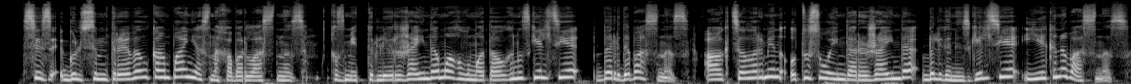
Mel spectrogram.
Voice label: female kaz

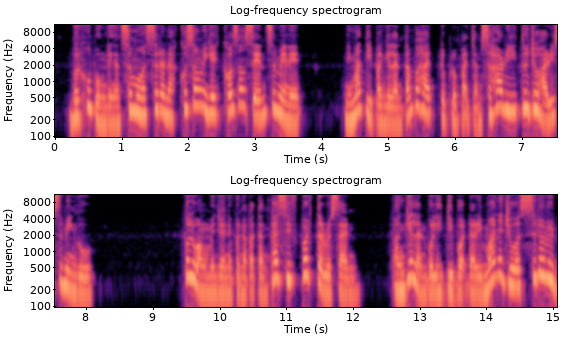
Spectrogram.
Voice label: female malay

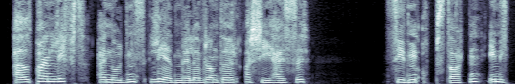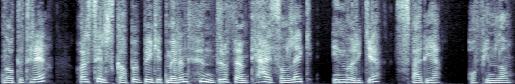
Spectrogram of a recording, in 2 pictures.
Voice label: female norwegian

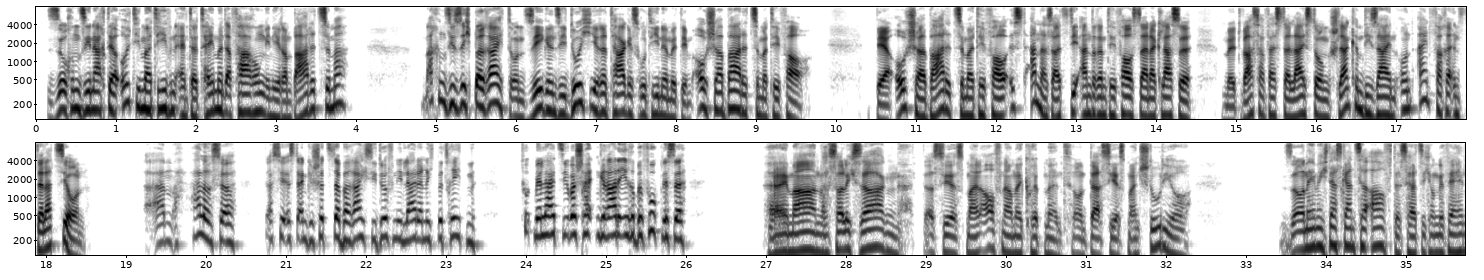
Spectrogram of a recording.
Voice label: male German

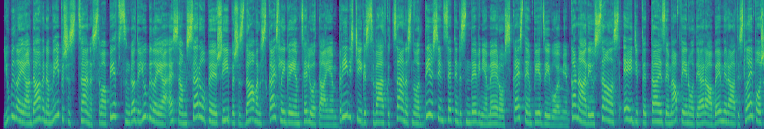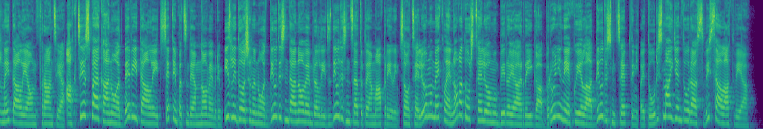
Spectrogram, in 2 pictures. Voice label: female Latvia

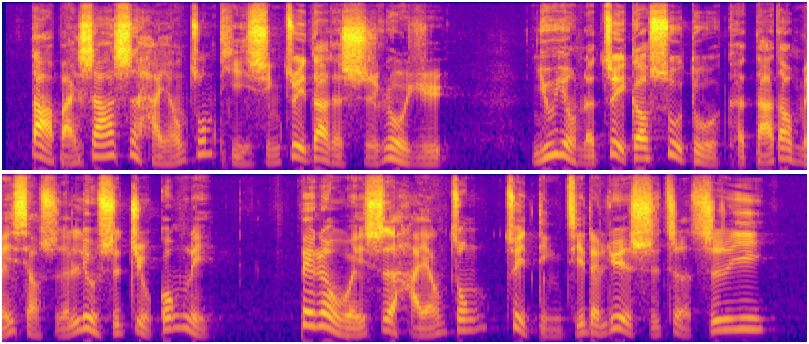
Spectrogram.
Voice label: male malay

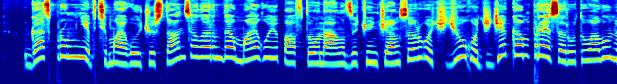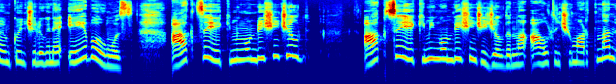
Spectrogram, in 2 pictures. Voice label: female, Kyrgyz

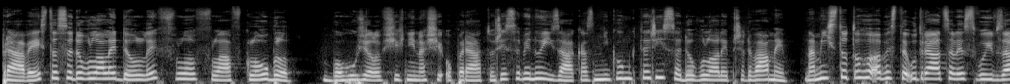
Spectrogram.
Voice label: female czech

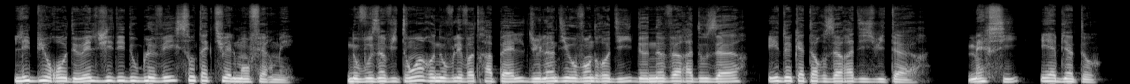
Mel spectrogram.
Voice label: male French

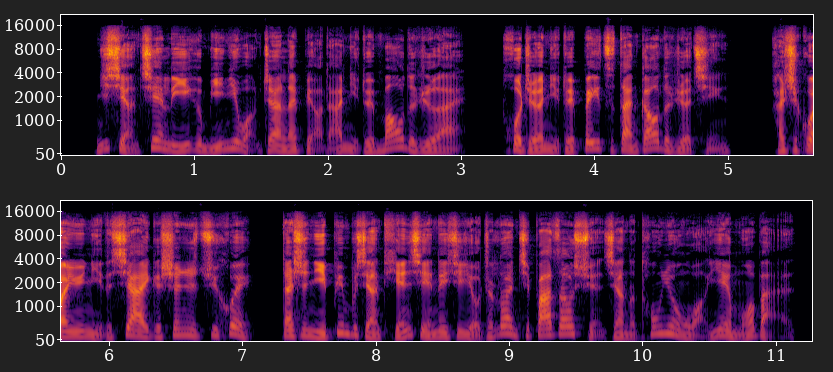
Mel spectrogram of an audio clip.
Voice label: male china

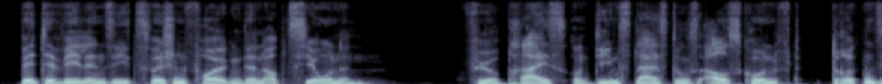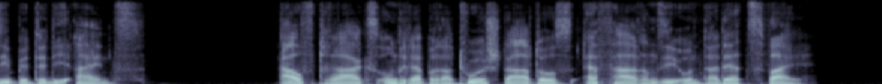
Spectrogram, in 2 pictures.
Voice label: male German

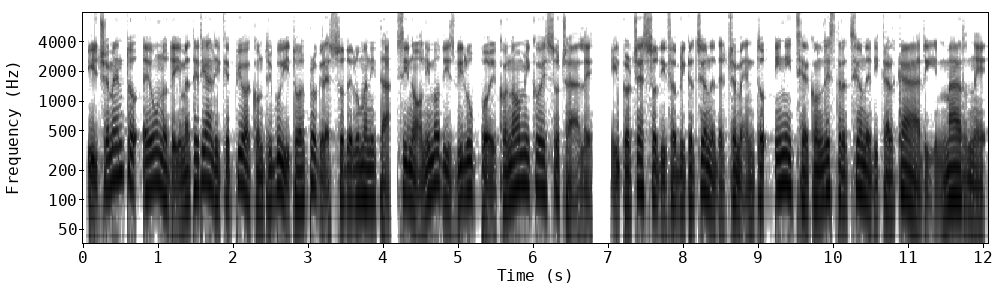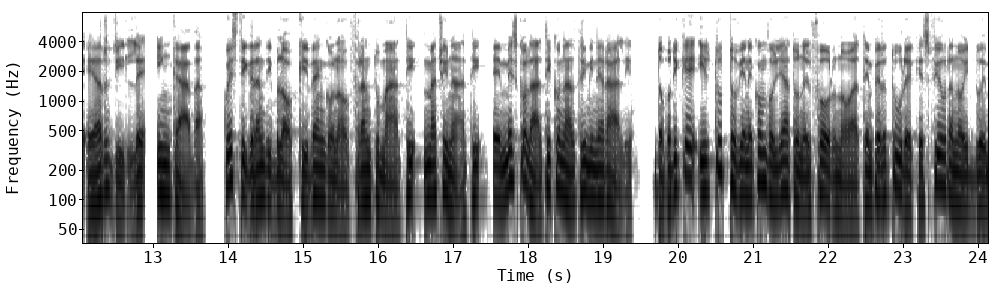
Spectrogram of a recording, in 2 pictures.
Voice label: male it

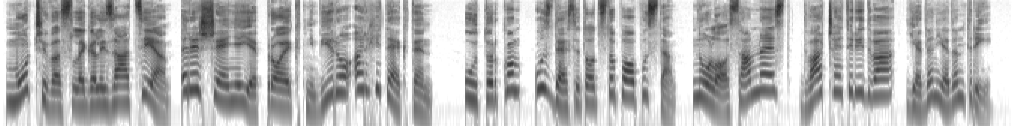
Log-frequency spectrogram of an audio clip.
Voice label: female serbian

